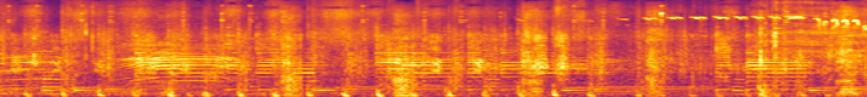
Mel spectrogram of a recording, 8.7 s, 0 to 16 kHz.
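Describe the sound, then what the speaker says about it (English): A horse in the Red Dead Redemption 2 video game snorts and whinnies with hoof clops and shuffling, fairly close and intermittent, under soft ambient game sound. "Where's that big mean horse?"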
